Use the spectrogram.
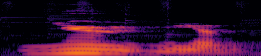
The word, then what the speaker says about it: union: is pronounced like this union you can see it starts with a consonant sound so in this case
